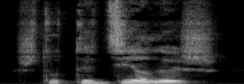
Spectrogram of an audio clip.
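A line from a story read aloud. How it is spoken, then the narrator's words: Whispered question. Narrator (Russian): шепотом поинтересовалась я у Диониди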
